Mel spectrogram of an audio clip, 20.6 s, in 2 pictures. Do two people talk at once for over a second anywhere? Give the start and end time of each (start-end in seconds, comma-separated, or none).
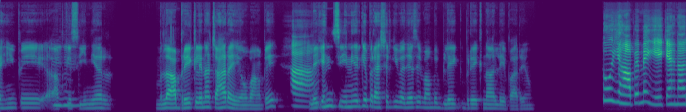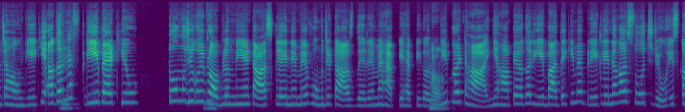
none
